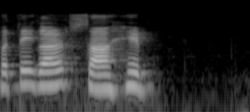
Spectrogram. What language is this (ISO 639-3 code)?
pan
